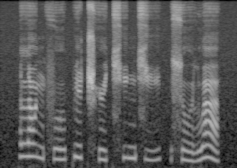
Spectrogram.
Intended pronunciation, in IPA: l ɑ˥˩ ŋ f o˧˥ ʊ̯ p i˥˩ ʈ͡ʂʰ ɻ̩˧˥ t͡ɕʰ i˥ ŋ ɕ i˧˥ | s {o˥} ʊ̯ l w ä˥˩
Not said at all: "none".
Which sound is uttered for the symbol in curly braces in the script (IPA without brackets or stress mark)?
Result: o˨˩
